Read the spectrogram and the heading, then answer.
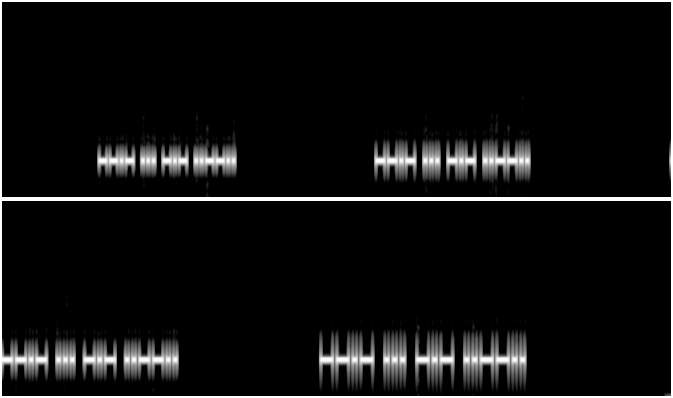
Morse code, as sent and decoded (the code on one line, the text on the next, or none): --.- ... -.- ..--.. / --.- ... -.- ..--.. / --.- ... -.- ..--.. / --.- ... -.- ..--..
QSK? QSK? QSK? QSK?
